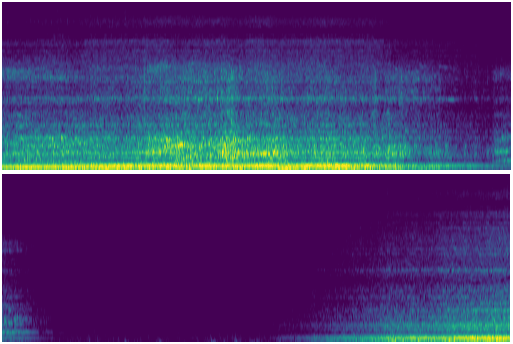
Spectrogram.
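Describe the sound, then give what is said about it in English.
A truck engine roars loudly and steadily as it is driven as fast as it will go to get out of a park, cuts out abruptly midway into near silence for a few seconds, then swells back in. No one speaks. “Step on the gas. You'll get out of the park and then we can think about who to do next. Go faster.”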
